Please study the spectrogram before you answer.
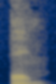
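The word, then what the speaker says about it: homme: a piece of bark he learned from darno that it was pronounced om and in the same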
